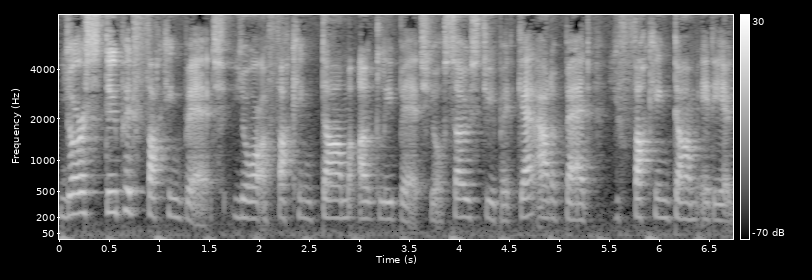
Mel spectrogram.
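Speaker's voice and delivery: harsh, spiteful, contemptuous, mean berating voice. Impersonating a voice known not to be real, imitating a mean voice. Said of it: "just really mean".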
